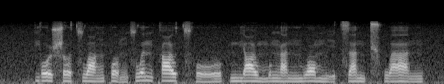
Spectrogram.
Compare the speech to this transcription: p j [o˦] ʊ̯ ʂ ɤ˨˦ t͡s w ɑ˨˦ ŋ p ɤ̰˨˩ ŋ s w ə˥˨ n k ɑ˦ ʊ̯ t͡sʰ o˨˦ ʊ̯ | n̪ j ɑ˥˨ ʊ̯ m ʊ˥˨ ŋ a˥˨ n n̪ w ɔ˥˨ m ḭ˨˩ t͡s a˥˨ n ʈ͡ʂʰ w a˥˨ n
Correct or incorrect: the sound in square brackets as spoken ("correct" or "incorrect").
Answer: incorrect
